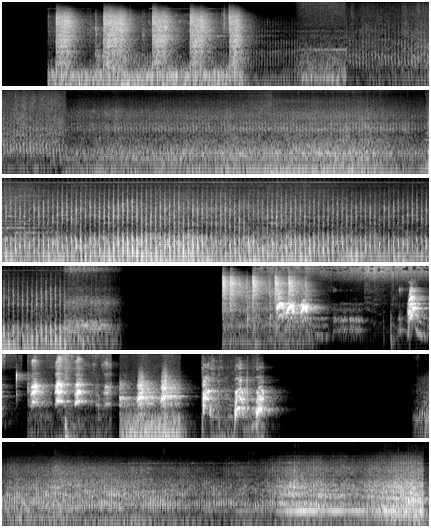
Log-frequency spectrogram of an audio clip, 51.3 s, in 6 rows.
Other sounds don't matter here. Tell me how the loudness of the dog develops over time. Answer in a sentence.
The loudness of the dog stays about the same.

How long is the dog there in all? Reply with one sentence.
You can hear the dog for 8 seconds altogether.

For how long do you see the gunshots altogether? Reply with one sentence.
You can hear the gunshots for 6 seconds altogether.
